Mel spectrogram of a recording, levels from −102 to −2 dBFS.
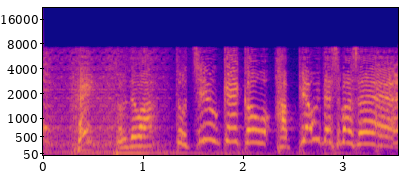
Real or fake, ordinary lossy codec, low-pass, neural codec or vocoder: fake; none; 7.2 kHz; codec, 16 kHz, 0.4 kbps, LongCat-Audio-Codec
